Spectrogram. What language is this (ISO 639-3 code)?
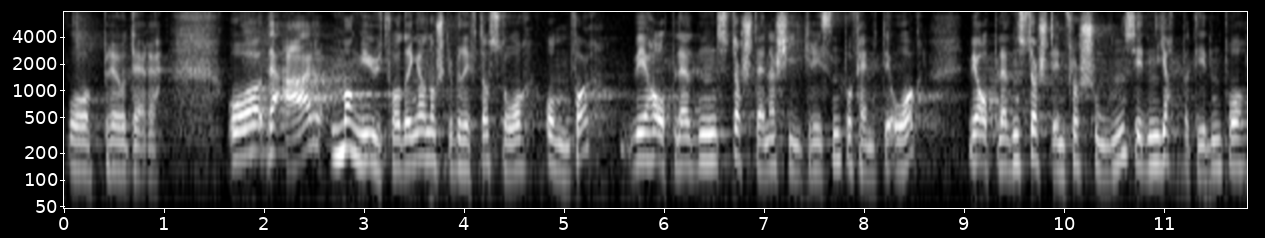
nor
